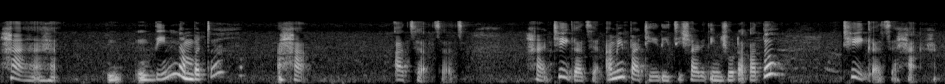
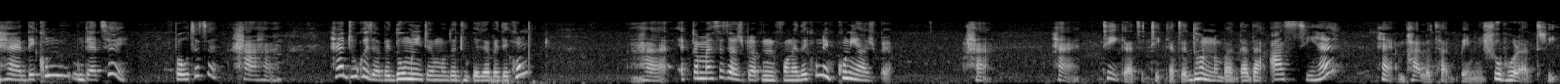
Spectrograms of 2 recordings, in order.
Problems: continuous background conversations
